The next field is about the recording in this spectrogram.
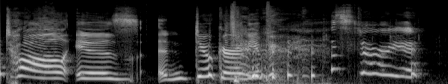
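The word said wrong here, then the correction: Duiker: Also, it's Dwicker.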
